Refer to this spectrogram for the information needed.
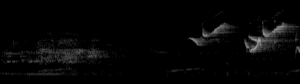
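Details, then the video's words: Cardinal: faint hazy background at first, then a few loud, sweeping whistled notes near the end, slurring up and down. "أصوات كاردينال"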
